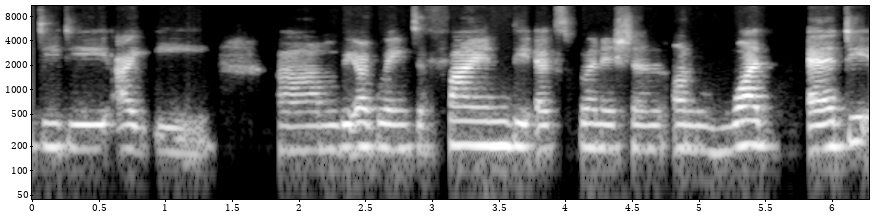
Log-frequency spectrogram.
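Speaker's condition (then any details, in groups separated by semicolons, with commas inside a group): No condition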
